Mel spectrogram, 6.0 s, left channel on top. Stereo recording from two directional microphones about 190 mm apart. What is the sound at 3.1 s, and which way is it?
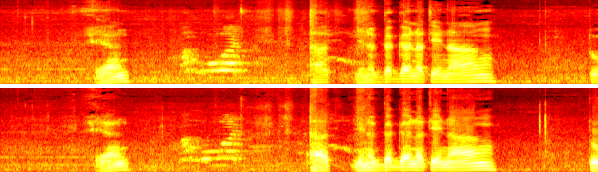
Speech, 35° right (ahead or behind).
